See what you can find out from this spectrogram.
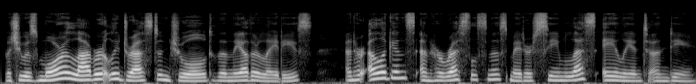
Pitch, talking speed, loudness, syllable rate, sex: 195 Hz, 215 wpm, -16 LUFS, 6.8 syllables/s, female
